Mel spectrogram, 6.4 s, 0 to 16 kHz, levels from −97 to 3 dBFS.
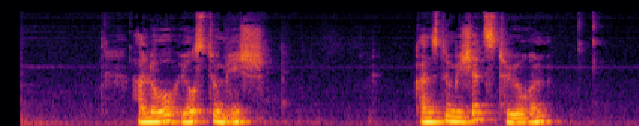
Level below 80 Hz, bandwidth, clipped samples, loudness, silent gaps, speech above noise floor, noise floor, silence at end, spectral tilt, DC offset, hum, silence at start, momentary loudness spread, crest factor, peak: -52 dBFS; 10.5 kHz; under 0.1%; -14 LUFS; none; 45 dB; -58 dBFS; 0.9 s; -6.5 dB/octave; under 0.1%; 60 Hz at -50 dBFS; 1.35 s; 13 LU; 14 dB; -2 dBFS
